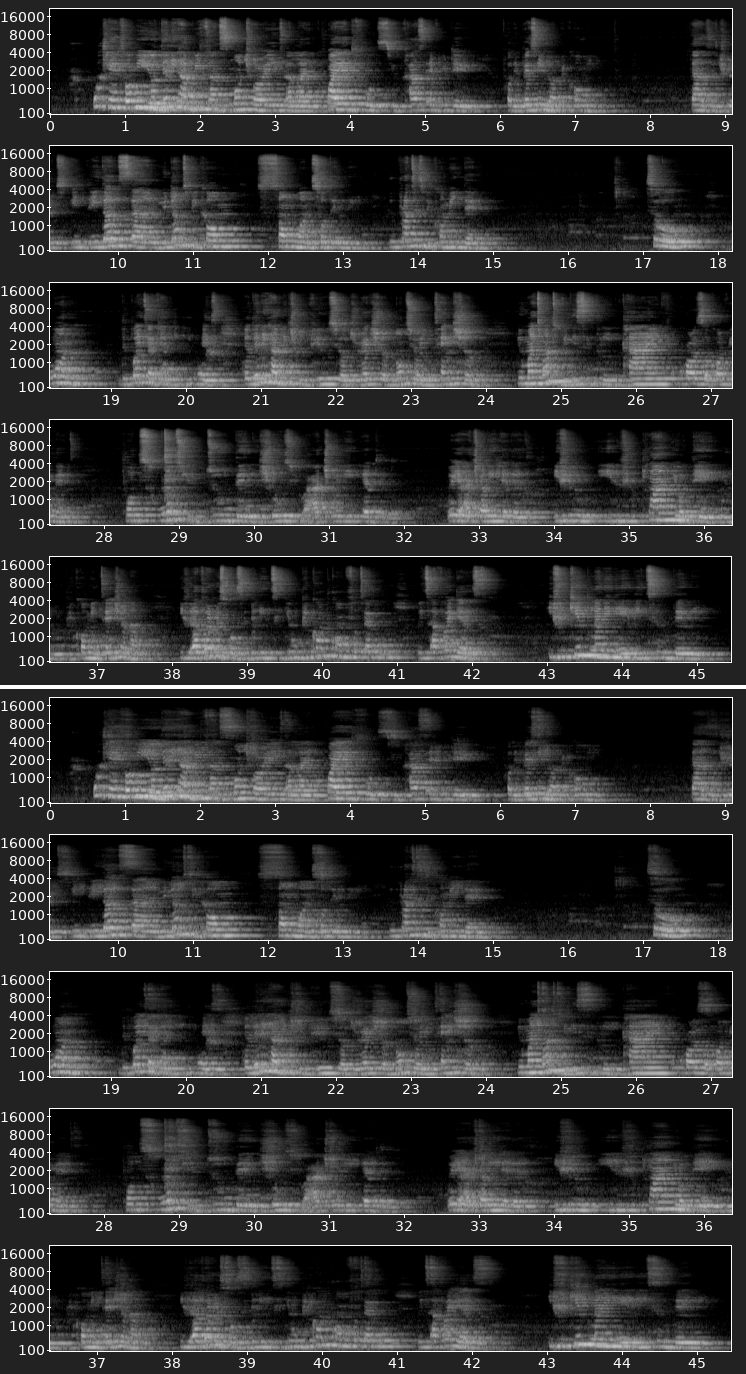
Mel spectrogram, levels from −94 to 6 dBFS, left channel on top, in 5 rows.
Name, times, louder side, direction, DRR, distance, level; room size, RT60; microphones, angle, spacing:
voice 1, 0.6-5.6 6.1-7.4 8.6-13.3 13.6-14.9 17.1-17.8 18.2-18.7 19.1-24.0 24.4-27.6 28.3-31.9 32.6-37.7 38.1-42.2 43.0-45.0, left 1 dB, 75° left, 6.7 m, -30 dB
22.0 x 18.0 x 9.3 m
head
